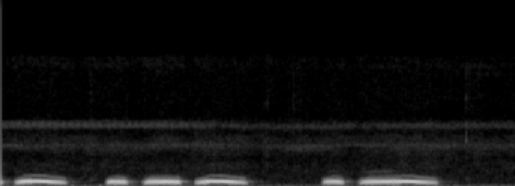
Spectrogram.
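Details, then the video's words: Soft repeated coos from a female spotted dove. Long mellow downslurred notes alternate with shorter clipped ones in a loose rhythm, with a brief pause midway. Background is quiet. "เสียงนกเขาใหญ่/Suara Burung Tekukur"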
